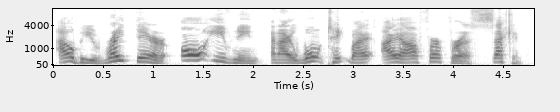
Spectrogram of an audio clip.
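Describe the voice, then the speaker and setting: An earnest teenage boy played by a woman in a radio comedy. The mid-range voice is polite and bouncy, with lively intonation. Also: medium pitch, normal speed, dry recording, natural voice. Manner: earnest, gee-whiz. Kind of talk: radio comedy stage acting.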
